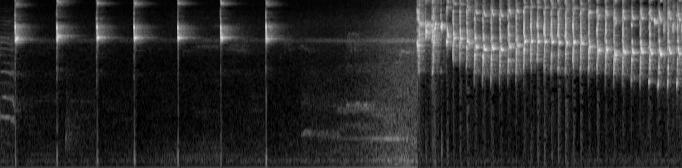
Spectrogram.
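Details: Lovebird ngekek lure to make other lovebirds chatter eagerly. Seven crisp, high ticks come roughly every half second. After a gap, a long, fast, rasping chatter begins and continues steadily to the end.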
